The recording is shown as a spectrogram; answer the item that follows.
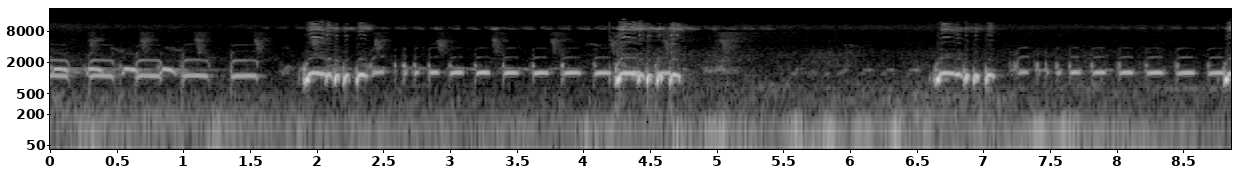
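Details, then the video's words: Local zebra dove in full, lively song with a big voice: steady strings of short hooked cooing notes, broken about every two and a half seconds by a fast, rolling trilled burst, over a low background rumble. "Perkutut lokal gacor - SUARA BESAR MEWAH"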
